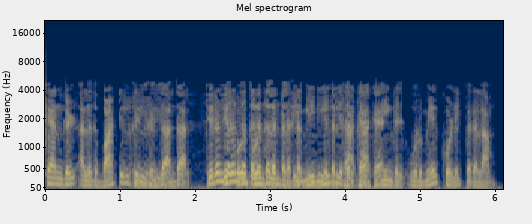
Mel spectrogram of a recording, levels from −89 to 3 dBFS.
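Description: From the start, the speech carries heavy AAC compression damage, likely from a very low bitrate near 16 kbps. It sounds dull, smeared and warbly, with sibilants turned fizzy. On a spectrogram nothing appears above 5.1 kHz.

From 1.18 s to 4.52 s a doubled audio track appears, likely a second, late copy mixed in. It runs about as loud as the original and trails by roughly a fifth of a second, with no decay or room colour. The echo starts and stops abruptly, and the waveform shows each syllable repeated at that spacing.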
